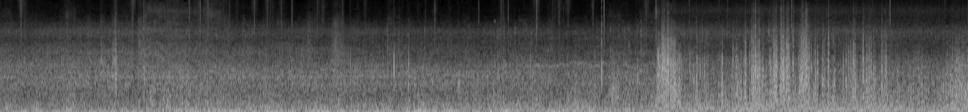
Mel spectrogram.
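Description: Wind buffeting the microphone of a camera riding on a moving motorcycle, over the steady rumble of the ride. The buffeting turns gustier and more broken about two-thirds of the way through.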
